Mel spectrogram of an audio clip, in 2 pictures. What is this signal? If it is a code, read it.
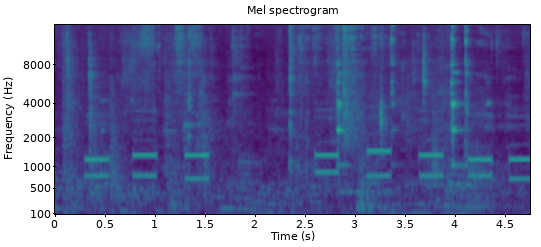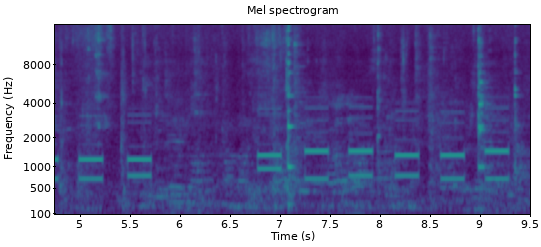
DTMF, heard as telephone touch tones, dialled by hand, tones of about 240 ms, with the noise of a crowd indoors. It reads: 452 8654114 036523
